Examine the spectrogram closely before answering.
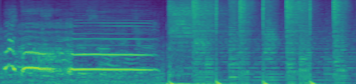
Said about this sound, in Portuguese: Dentro do Você Online, canta galo.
